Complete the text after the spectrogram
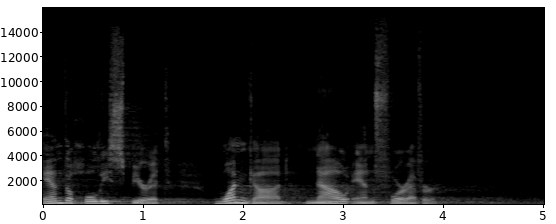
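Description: A man chants through a microphone.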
